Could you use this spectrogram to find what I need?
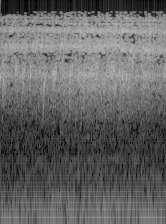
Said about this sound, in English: You see, when you dissolve an Alka-Seltzer tablet or two in a glass of water, like this, it sparkles and fizzes like this.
